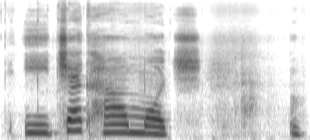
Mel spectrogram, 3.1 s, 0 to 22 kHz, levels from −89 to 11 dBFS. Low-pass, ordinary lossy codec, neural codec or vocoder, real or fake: none; none; none; real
